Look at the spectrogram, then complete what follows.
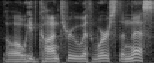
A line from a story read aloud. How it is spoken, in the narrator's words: laughed Tom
